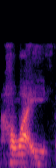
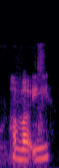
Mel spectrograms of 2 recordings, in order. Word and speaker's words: Hawaii: Is it Hawaii or is it Hawaii? Hawaii. Hawaii. See, it's kind of like the W is pronounced as a V.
